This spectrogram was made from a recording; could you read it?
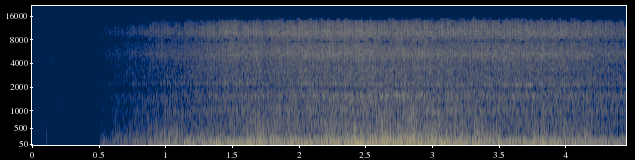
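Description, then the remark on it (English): A tractor engine rumbles steadily at a low pitch, starting abruptly after a brief silence and holding a loud, continuous drone with slight rises and dips as it tills land on a farm about 40 kilometers north of Harare, ahead of the rainy season. “At Mugutu Farm, about 40 kilometers north of Harare, a tractor tills land ahead of the rainy season expected anytime now.”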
